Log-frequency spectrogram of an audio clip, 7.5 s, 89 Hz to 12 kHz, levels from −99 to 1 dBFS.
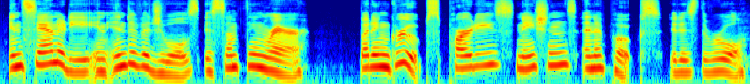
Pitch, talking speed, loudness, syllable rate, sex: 225 Hz, 130 wpm, -17 LUFS, 4.2 syllables/s, female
